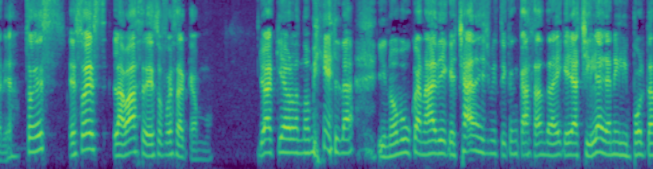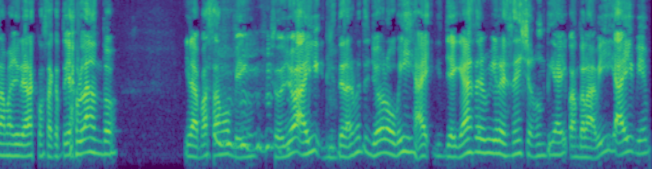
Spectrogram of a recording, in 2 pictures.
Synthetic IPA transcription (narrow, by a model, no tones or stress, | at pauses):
aɾjasoe̞s | e̞so̞e̞slaβase̞ðeso̞fwesaɾkamːo | ɟ͡ʝoakiaβland̪omjeɾd̪aino̞βuhkoanaðje̞ket͡ʃaleʃmist̪ojkeŋkasand̪ɾaikeeʝat͡ʃileaʝanileimpo̞ɾt̪alamaʝoɾiaðelako̞sahkest̪ojaβland̪o | ilapasamozbjeŋsoʝoailit̪e̞ɾalmẽ̞nt̪̬eʝo̞lo̞βiaiʝe̞ɣeaseɾriles̬eʃjonũnd̪iaikwand̪o̞laβiaiβje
